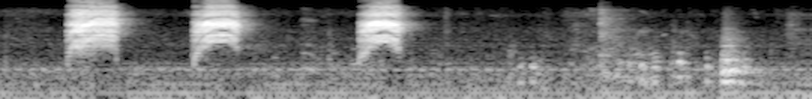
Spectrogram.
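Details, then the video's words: Harsh, buzzy parrot squawks, three in a row about every second, followed by softer scattered chatter and faint lower notes. "Parrots Chirping Sounds | Parrots Calling Sounds"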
